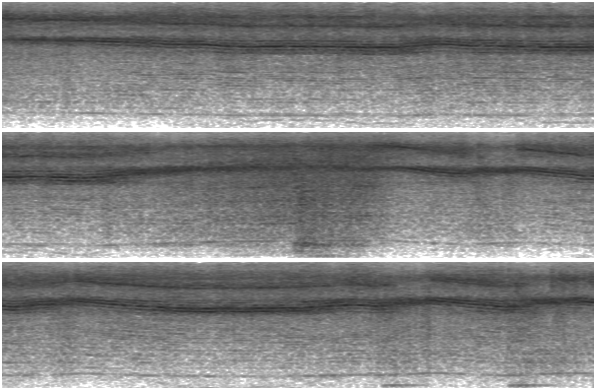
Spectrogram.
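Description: An angle grinder whines steadily as it grinds metal, its pitch wavering.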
